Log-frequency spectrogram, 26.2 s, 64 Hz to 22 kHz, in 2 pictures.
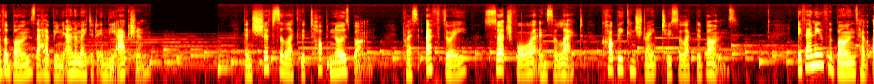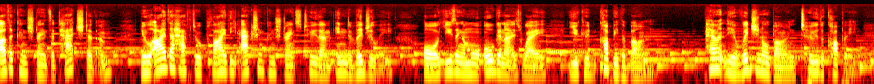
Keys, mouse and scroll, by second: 1.9-2.5 scroll up 1, 2.6 shift+right click, 2.7 shift+right click, 7.0 F3, 13.2 ctrl+z, 15.0 right click, 16.5 right click, 18.0 click, 21.0 ctrl+s, 23.2 right click, 24.5 shift+right click, 25.0 shift+right click, 26.0 F3.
